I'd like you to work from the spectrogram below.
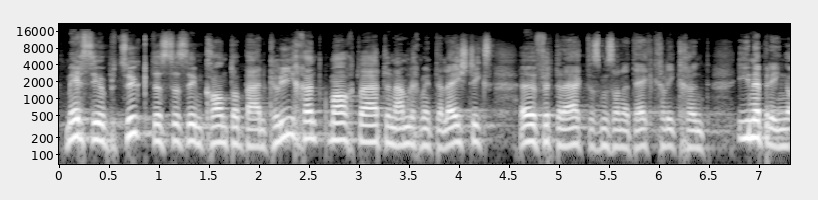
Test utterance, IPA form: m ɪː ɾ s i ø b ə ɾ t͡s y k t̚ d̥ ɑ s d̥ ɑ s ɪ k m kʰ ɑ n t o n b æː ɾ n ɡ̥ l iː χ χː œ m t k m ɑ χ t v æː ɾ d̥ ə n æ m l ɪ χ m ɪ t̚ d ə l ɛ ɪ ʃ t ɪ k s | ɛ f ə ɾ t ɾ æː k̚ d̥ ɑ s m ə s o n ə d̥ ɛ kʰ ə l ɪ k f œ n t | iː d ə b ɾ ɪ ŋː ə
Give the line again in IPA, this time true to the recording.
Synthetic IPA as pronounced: m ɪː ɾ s i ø b ə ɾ t͡s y k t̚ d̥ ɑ s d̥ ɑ s ɪ m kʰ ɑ n t o n b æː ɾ n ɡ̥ l iː χ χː œ n t k m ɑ χ t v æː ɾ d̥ ə n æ m l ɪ χ m ɪ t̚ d ə l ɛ ɪ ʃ t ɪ k s | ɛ f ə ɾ t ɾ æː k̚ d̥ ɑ s m ə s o n ə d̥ ɛ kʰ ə l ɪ k χ œ n t | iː n ə b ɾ ɪ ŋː ə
